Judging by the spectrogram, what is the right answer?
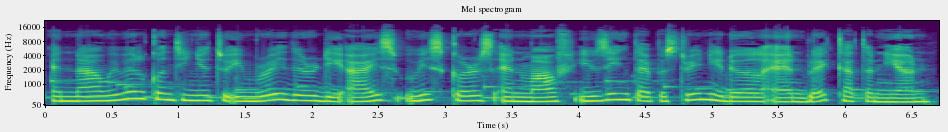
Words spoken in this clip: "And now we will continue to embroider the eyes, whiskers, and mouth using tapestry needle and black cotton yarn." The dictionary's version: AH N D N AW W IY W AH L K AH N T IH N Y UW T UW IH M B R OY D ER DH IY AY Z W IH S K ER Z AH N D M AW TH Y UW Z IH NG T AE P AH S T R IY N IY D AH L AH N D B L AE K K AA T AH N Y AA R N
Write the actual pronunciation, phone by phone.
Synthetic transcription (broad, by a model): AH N N AW W IY W AH L K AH N T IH N Y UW T UW IH M B R OY D ER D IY AY S W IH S K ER S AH N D M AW F Y UW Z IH NG T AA P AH S T R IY N IY D AH L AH N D B L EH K K AA T AH N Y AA N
